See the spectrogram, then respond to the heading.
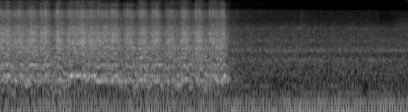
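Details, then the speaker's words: Auction-bought machine with no oil showing on the dipstick: the starter churns slowly and unevenly for about two seconds without catching; hard start, engine fails to fire. "all right this one's clearly not loving life nearly as much let me grab some ether"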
